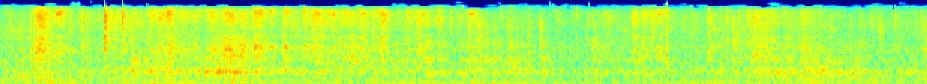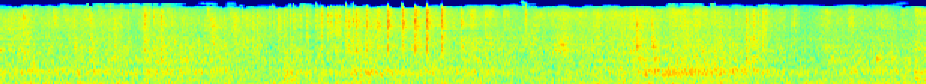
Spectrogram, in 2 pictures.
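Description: Freight train of boxcars rolling past close by: a steady rumble of wheels on rail with many quick clicks and clacks.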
